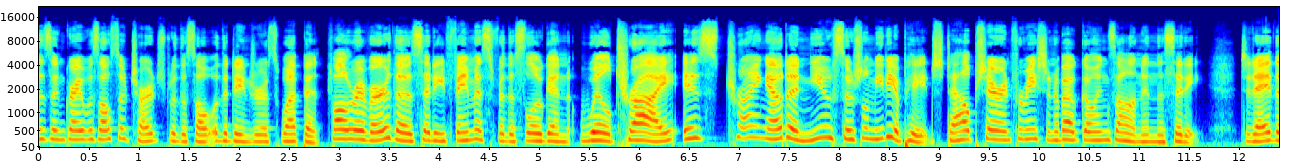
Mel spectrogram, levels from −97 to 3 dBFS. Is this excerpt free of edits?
no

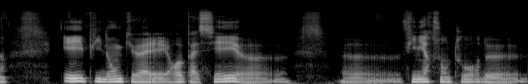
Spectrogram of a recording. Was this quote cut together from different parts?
no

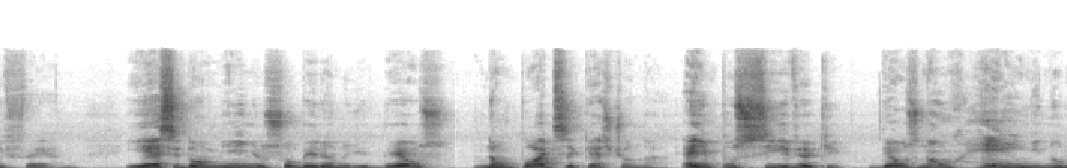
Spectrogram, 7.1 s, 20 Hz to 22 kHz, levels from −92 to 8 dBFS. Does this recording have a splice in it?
yes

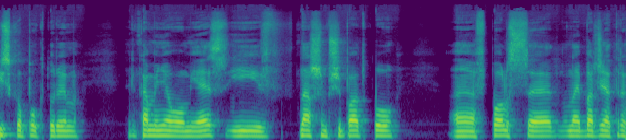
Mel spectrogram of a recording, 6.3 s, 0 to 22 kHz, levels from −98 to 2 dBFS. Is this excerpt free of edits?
yes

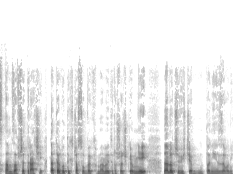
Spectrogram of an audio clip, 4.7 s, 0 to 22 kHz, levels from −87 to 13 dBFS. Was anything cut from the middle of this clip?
yes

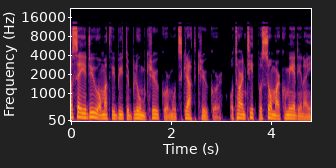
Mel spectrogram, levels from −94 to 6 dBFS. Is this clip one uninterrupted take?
yes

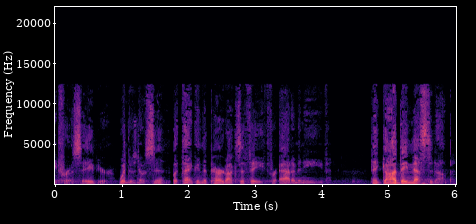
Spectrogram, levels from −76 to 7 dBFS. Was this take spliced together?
yes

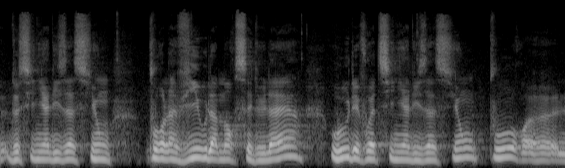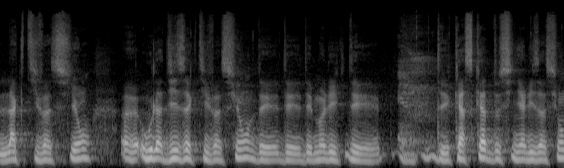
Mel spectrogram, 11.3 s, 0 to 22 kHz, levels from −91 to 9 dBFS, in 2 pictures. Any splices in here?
no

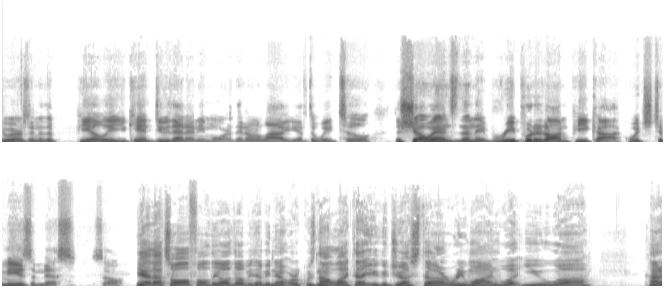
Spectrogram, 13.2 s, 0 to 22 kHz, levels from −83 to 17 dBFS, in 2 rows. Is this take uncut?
yes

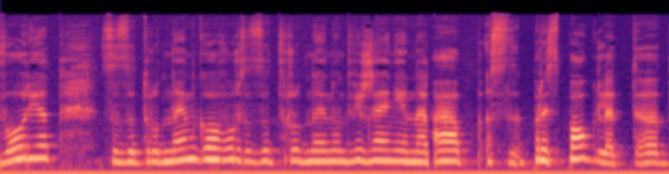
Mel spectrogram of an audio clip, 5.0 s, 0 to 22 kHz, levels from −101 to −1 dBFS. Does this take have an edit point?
yes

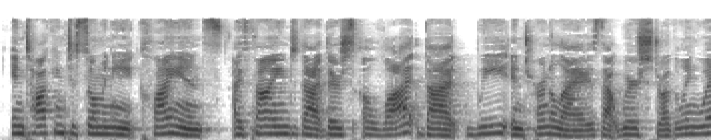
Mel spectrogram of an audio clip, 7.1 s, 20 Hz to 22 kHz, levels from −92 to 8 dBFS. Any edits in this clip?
no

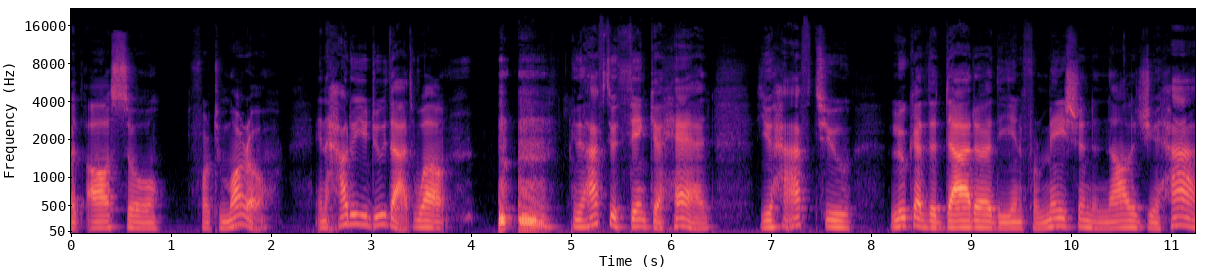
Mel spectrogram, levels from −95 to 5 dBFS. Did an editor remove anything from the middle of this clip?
yes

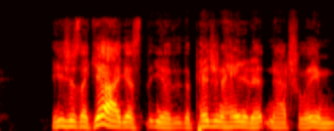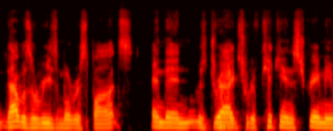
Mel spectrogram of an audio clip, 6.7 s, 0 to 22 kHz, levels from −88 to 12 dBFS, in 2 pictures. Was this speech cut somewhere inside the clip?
yes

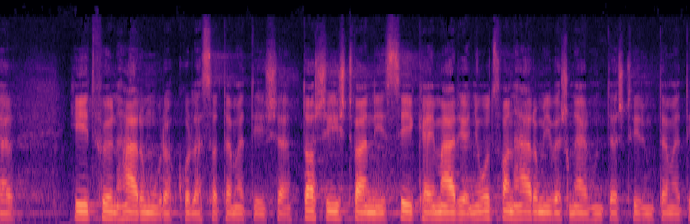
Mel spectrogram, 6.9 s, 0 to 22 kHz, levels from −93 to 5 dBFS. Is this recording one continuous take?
no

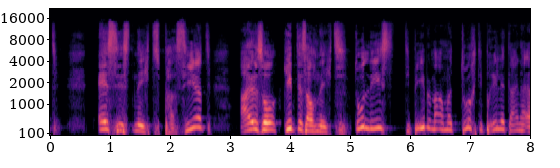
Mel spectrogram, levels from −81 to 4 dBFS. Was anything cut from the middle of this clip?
yes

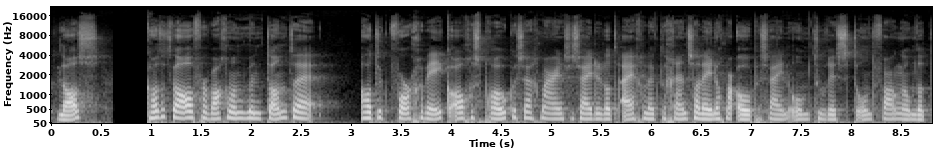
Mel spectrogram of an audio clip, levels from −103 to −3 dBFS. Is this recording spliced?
no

